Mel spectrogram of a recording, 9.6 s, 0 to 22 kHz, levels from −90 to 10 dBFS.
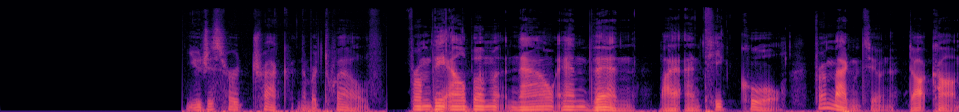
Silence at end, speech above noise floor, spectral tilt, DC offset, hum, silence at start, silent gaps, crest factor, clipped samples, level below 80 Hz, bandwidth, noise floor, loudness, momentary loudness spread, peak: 0 s; over 65 dB; -7 dB/octave; under 0.1%; none; 1.8 s; none; 18 dB; under 0.1%; -38 dBFS; 15.5 kHz; under -90 dBFS; -26 LUFS; 14 LU; -8 dBFS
